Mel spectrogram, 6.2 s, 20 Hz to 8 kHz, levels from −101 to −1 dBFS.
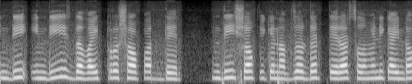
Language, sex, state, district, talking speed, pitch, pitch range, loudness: English, female, Chandigarh, Chandigarh, 205 wpm, 230 Hz, 225-240 Hz, -17 LUFS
